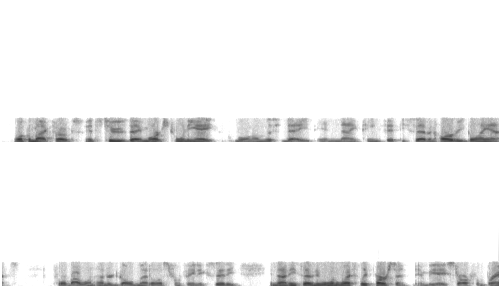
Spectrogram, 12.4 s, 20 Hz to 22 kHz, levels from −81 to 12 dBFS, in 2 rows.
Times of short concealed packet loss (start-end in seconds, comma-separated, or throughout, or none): none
